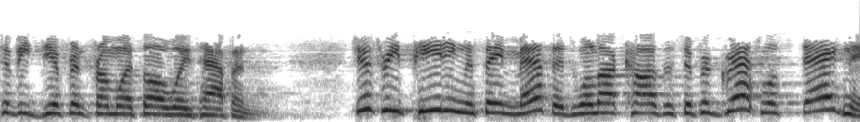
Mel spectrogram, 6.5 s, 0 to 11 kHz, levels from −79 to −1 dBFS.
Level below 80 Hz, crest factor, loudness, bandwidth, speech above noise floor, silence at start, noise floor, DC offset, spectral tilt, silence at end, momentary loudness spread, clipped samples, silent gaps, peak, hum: -58 dBFS; 14 dB; -14 LUFS; 4.4 kHz; 29 dB; 0 s; -44 dBFS; under 0.1%; -10 dB/octave; 0 s; 5 LU; under 0.1%; none; 0 dBFS; none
